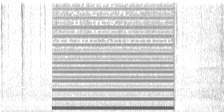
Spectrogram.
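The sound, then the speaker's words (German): A steady synthesized tone built from only odd harmonics whose amplitudes fall off steeply, buzzy and slightly hollow, sounds loudly on its own for just over a second, starting and stopping abruptly. “Also sehr stark nehmen die Amplituden ab und wir haben auch nur die ungeraden drin. Dadurch haben wir ein klein wenig volleren Klang, ein bisschen höheren.”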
